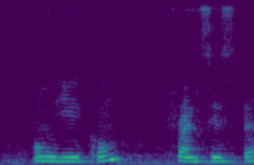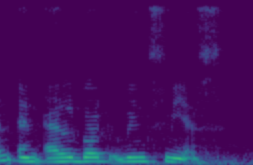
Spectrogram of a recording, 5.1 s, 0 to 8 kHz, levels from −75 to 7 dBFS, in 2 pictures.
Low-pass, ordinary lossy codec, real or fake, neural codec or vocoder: none; none; fake; codec, 16 kHz, 4 kbps, FunCodec, trained on Chinese and English, 50 frames a second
